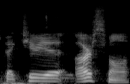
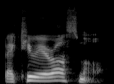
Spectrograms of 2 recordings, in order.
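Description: First: Said in the usual way. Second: "bacteria are" run together as "bacteria-r-are", higher; "bacteria are small" joined up with a linking R. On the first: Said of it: "other example is". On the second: Shown as a demonstration. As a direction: slip an R between "bacteria" and "are". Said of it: "pronounced bacteria are small".

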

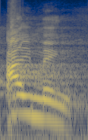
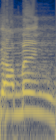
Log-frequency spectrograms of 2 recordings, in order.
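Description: First: "amén" turned into a groaned "ay-mén"; amen as "ay-men". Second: Said in the usual way. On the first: Shown as a demonstration. Preacher offers reluctant listeners an alternative, "amén" said as "ay-mén". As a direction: say "amén" starting with an "ay", pitch dropping. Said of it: "Si usted no puede decir amén". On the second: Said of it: "diga amén".

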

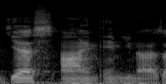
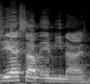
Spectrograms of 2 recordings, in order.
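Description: First: Slowed, careful imitation of a denial; slow mock quote of Rodgers. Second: Louder, scornful repeat of the quote; mocking repeat. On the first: Imitating Aaron Rodgers slowly dodging the vaccine question. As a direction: say it slowly, like a dodgy official answer. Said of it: "and he said". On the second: Mocking Aaron Rodgers' vaccine claim, louder and scornful. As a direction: throw his words back at him with scorn. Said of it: "What does".

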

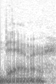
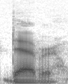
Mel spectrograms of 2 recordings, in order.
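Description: First: "dabber" slurred so it comes out like "dammer". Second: "Dabber." said again with a clear b; corrected dabber. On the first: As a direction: mumble "dabber" with the b blurred to m. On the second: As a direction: repeat "Dabber." carefully, correcting the slur. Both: Real, not acted. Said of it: "I can't even talk".

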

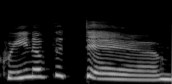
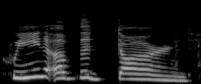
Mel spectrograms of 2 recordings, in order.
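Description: First: Damned said clearly, no r, slower; corrected title. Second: Darned said for Damned, r sound; wrong word. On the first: Shown as a demonstration. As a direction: say Queen of the Damned, carefully corrected. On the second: Acted. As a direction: say Queen of the Darned, with an r. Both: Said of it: "No, damned".

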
